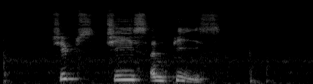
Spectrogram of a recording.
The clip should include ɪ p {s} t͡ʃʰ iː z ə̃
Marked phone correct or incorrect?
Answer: correct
